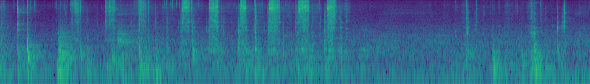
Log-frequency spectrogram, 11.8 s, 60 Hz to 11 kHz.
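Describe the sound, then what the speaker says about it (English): Ratchet wrench loosening the two 5/8-inch imperial brake caliper bolts on a Triumph Spitfire's front brake, a loud close run of rapid clicking bursts in steady strokes, then a quieter stretch with a few scattered clicks and knocks. "We need to remove these two caliper bolts."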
